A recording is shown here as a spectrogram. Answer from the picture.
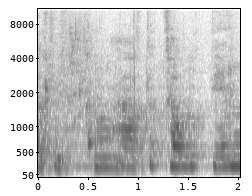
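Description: A woman's voice in short spoken phrases, with brief pauses between them.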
